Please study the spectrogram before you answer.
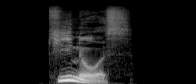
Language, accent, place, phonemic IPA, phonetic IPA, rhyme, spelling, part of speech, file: German, Germany, Berlin, /ˈkiːnoːs/, [ˈkʰiːnoːs], -oːs, Kinos, noun, De-Kinos.ogg
- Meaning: 1. genitive singular of Kino 2. plural of Kino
